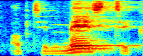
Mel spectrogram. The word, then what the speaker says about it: optimistic: voyez les mot tous les mots qui se terminent par I on met l'accent tonique sur l'avantdernière C par exemple optimistic optimistic realistic optimistic realistic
